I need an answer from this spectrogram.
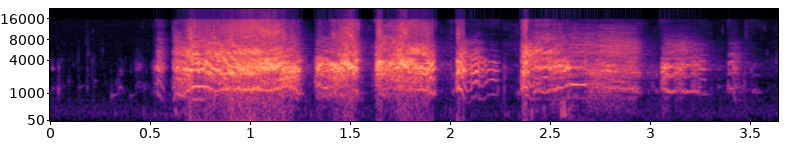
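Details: Two stone martens fighting on a livestream: an older, bigger marten beats up and drives off a young one. Loud, harsh, raspy screeching in several bursts of under a second each, broken by short gaps, with no other clear sounds.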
